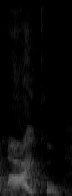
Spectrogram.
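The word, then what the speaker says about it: Michael: Português traduzido é Miguel só que em inglês no idioma original que eu tô sendo assista se pronuncia Maicon então quando eu estiver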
